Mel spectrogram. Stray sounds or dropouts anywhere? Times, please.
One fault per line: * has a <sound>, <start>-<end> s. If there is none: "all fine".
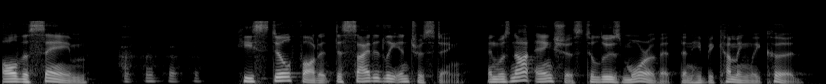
* has a laugh, 1.2-2.1 s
